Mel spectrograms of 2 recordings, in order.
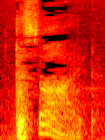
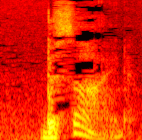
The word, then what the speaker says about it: decide: example the verb decide the stress is on the second syllable and is pronounced decide decide repeat after me decide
